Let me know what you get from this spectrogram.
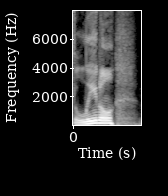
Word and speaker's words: Lionel: I want to say Lionel, but it's not like Lionel Hutt's attorney at law. It's Lionel Messi.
